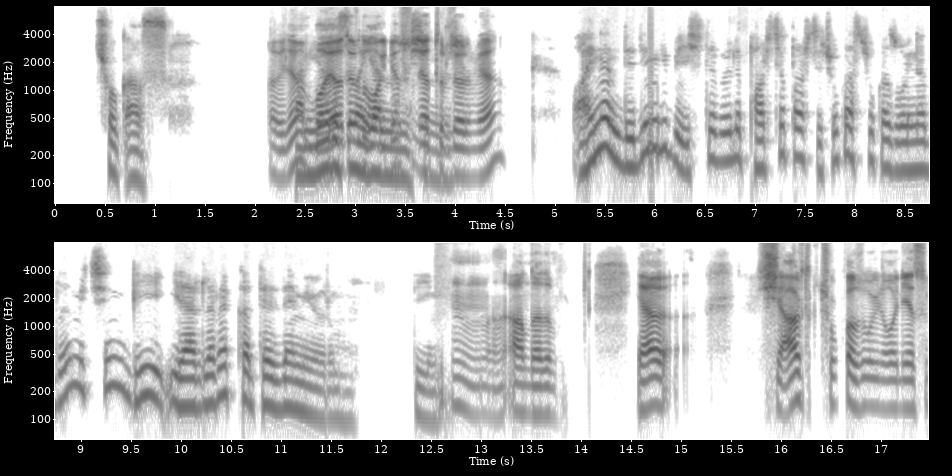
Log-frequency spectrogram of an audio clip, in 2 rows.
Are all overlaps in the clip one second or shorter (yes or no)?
no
